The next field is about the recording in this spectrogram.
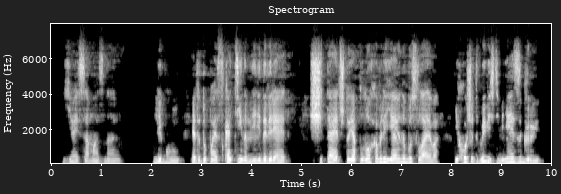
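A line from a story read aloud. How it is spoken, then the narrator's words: Quiet. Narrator (Russian): тихо сказала Даф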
